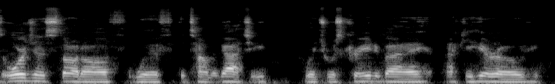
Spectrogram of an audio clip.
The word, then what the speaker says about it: Tamagotchi: And pretty much it would be Tamagotchi, which would be, Tamago watch. They added the I sound later on when they started pronouncing it, to make it a little bit easier.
